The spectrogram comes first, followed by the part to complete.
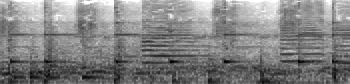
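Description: Marching brass band playing, with trumpets over drums and struck percussion keeping a steady beat.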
